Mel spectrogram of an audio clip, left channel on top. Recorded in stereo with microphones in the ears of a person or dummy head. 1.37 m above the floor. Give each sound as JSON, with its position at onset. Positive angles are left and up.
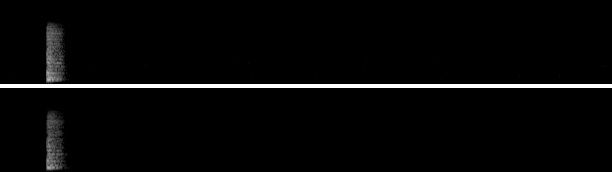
{"t": 0.5, "sound": "a snare drum", "side_deg": 20, "distance_m": 1.0}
